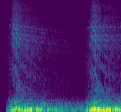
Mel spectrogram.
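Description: Two whoosh sound effects for an animated logo intro, each a falling swish over a deep bass boom. The first starts almost at once and fades out; the second hits near the end.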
